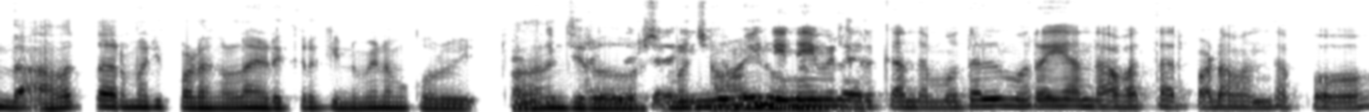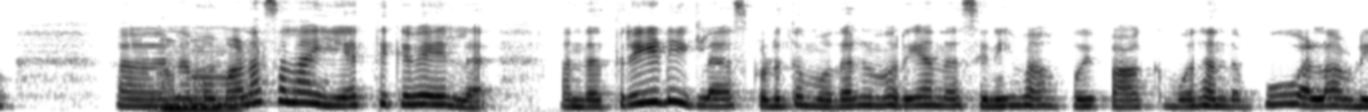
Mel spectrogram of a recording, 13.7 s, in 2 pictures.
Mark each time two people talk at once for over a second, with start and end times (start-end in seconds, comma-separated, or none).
2.5-4.4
